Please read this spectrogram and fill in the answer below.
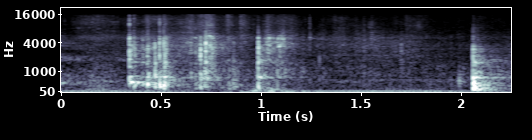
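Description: Ground pepper being shaken from a plastic shaker bottle onto cubed raw beef: a quick run of short shakes and taps that stops a little after a second in.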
